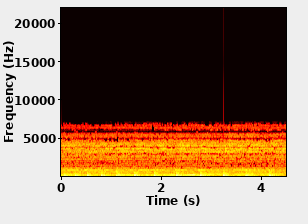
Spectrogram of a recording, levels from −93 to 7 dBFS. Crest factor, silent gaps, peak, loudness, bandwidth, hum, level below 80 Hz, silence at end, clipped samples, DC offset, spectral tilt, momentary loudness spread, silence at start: 14 dB; none; 0 dBFS; -14 LUFS; 7.2 kHz; none; -26 dBFS; 0 s; under 0.1%; under 0.1%; -5 dB/octave; 2 LU; 0 s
